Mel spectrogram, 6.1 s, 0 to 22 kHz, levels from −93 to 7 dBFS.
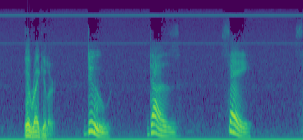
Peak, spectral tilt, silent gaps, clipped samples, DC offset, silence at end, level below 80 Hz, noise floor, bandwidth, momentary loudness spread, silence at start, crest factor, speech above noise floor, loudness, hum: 0 dBFS; -7.5 dB/octave; none; under 0.1%; 4%; 1.05 s; -48 dBFS; -46 dBFS; 15.5 kHz; 19 LU; 0.5 s; 18 dB; 32 dB; -15 LUFS; none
